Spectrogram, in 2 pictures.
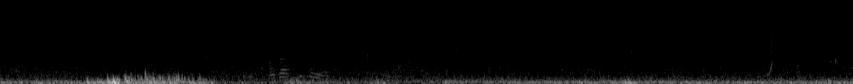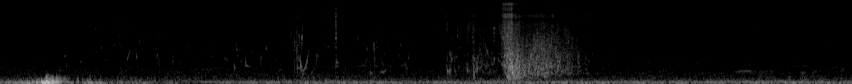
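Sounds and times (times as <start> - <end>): water trickling and splashing: 9.2 - 14.6.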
